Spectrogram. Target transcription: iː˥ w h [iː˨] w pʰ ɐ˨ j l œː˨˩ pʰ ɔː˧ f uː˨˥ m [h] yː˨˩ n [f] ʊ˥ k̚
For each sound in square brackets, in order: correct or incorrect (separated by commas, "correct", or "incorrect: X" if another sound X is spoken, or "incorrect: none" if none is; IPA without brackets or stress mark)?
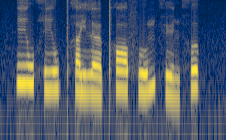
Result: incorrect: iː˨˧, correct, incorrect: h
